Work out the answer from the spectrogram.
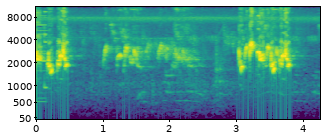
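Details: Singing decoy red-whiskered bulbul luring other birds toward a trap: loud chattering notes open, followed by a mellow gurgling warble, then another energetic burst of rapid bright phrases, with a faint steady high whine throughout.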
